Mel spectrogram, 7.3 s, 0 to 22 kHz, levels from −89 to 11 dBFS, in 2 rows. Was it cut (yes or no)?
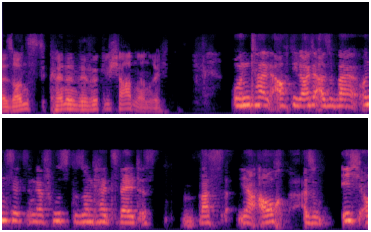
no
